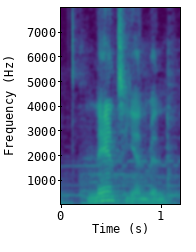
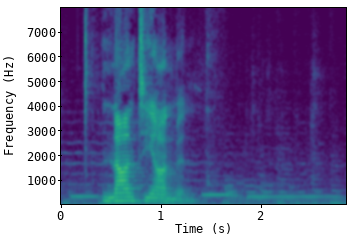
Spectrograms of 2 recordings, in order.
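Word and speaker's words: Nantianmen: up okay i'm sorry it's uh it's actually non-tianmin it's actually how it's pronounced in leeway it's actually non tiamin non tianmin my bad thank you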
